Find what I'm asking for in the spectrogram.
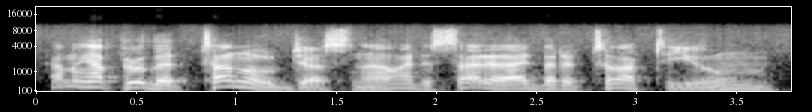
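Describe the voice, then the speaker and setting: A forceful, domineering 1950s radio husband. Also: male voice, a little high, very animated, moderate pace, gravelly, heavily acted, low-quality recording. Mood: stern, condescending. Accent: American. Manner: stern, impatient, lecturing. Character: domineering, status-obsessed husband on a post-war committee. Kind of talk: 1950s radio drama acting.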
